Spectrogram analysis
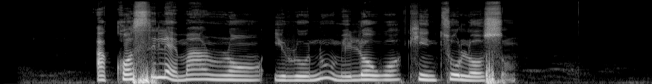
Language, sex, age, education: Yoruba, female, 15-29, tertiary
